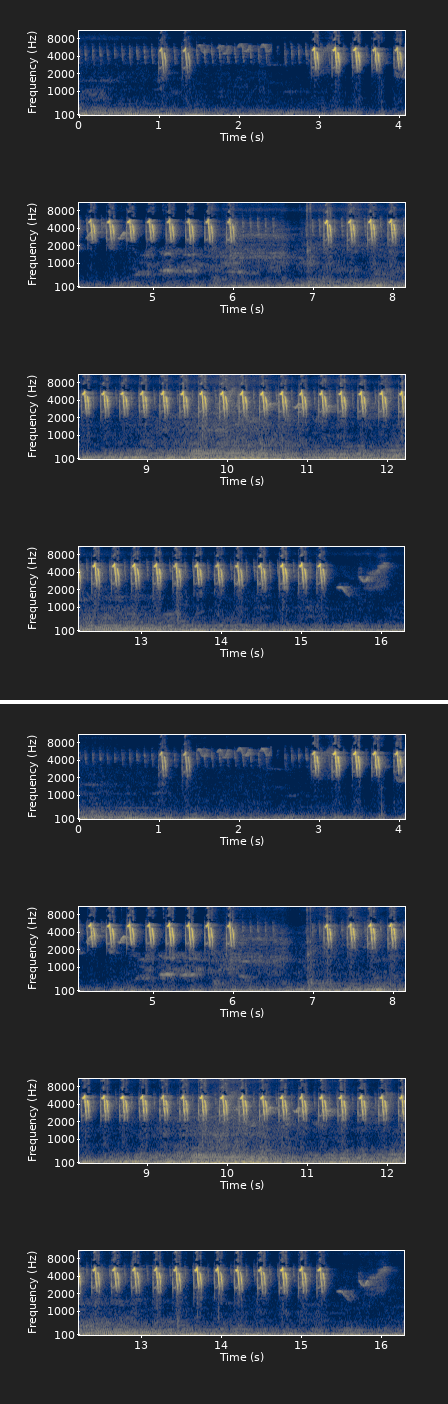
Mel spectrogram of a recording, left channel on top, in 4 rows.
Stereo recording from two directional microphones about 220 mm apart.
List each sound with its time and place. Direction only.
0.9 s bird: 10° left (ahead or behind)
2.9 s bird: 5° left (ahead or behind)
4.2 s bird: 20° right (ahead or behind)
7.1 s bird: 10° left (ahead or behind)
13.4 s bird: 20° right (ahead or behind)
14.5 s bird: centre (ahead or behind)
